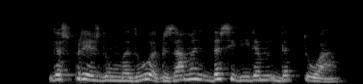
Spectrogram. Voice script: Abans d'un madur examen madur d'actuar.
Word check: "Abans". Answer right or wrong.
wrong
